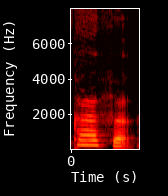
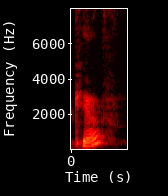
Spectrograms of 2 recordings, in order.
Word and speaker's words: قاف: Donc, harful qaf, l'enfant doit savoir que c'est pas harful kaf. Donc, quand il doit prononcer la lettre, il doit appuyer un peu sur la lettre pour trouver comment prononcer qaf et non pas kaf.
